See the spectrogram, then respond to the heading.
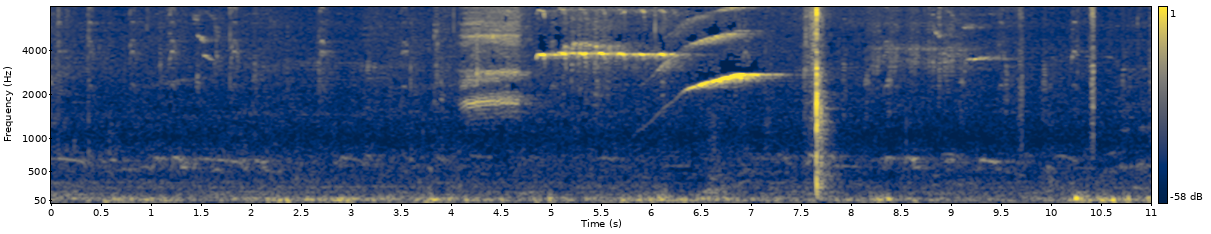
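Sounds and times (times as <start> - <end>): bird whistling calls: 4.1 - 7.5.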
